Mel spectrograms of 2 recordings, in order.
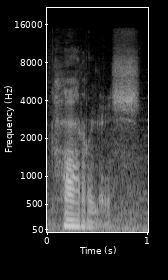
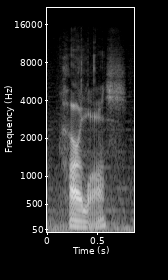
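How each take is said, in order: First: The name is said in a Spanish accent. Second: The name is said in a New Zealand accent. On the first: "if I were trying to speak Spanish, I would try to say like Carlos" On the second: "In New Zealand, I would just say Carlos"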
